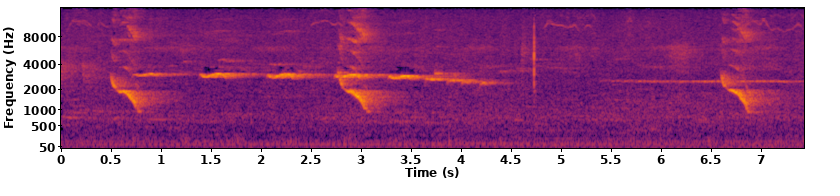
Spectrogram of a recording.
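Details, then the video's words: Black-hooded oriole calling: three harsh, nasal, downslurred calls spaced a few seconds apart, each dropping sharply in pitch. A steady thin high whistle from another source runs through much of the recording over low background rumble. "Black hooded oriol bird is calling"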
